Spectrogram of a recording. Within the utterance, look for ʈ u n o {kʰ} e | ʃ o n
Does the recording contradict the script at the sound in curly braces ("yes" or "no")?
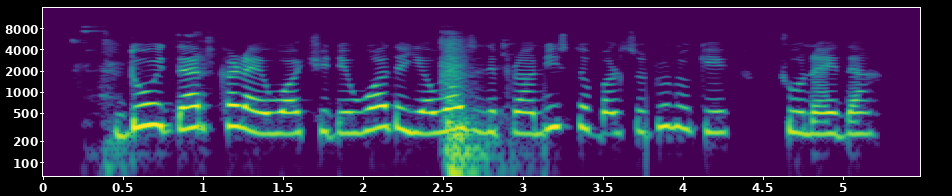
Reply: yes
